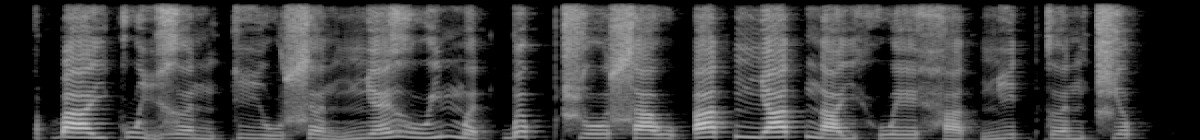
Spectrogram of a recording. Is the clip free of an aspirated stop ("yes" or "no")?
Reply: yes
